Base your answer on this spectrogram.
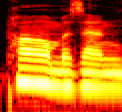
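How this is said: It is said with a British pronunciation.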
